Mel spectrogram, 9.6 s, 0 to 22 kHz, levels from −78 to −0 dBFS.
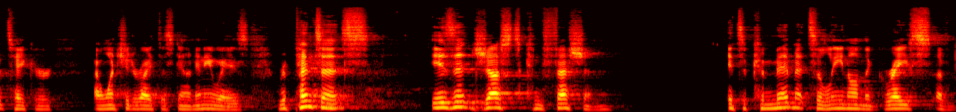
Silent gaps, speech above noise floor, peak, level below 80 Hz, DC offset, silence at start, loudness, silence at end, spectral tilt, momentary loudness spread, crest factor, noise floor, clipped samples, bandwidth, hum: none; 52 dB; 0 dBFS; -80 dBFS; under 0.1%; 0 s; -26 LUFS; 0 s; -2.5 dB/octave; 15 LU; 28 dB; -79 dBFS; under 0.1%; 16.5 kHz; none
